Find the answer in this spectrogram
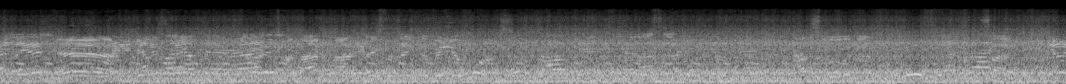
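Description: Loud, steady drone of a skydiving jump plane's engine and airflow inside the cabin during the climb, with people's voices calling out over it near the start and again near the end.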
